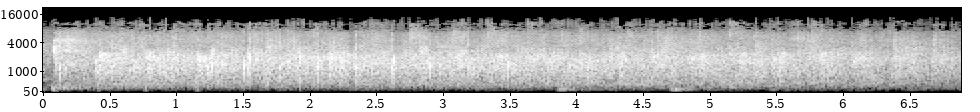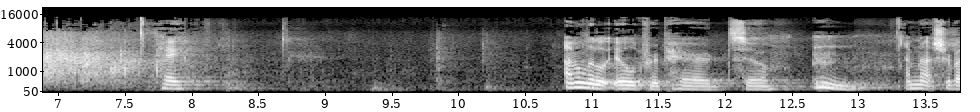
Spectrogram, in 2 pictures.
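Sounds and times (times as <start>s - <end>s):
room full of people clapping: 0.0s - 8.0s
speech: 7.8s - 8.3s, 10.8s - 13.7s.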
